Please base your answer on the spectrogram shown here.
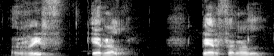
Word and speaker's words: peripheral: B n s and how we should pronounce this p NS so it is there it is a RIF aryl peripheral nervous system and this peripheral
